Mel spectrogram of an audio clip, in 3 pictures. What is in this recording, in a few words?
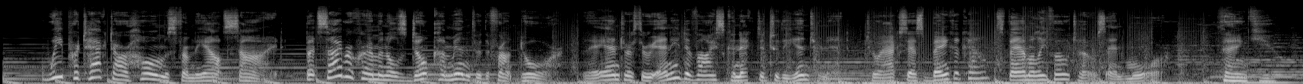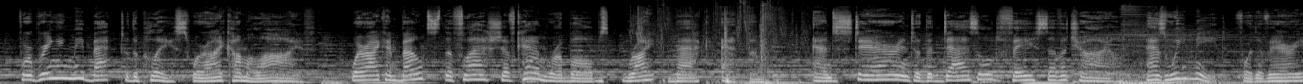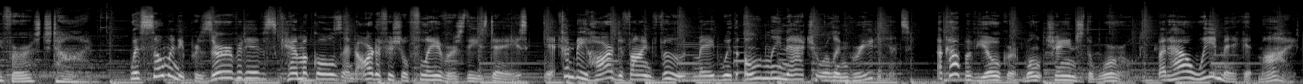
Narration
